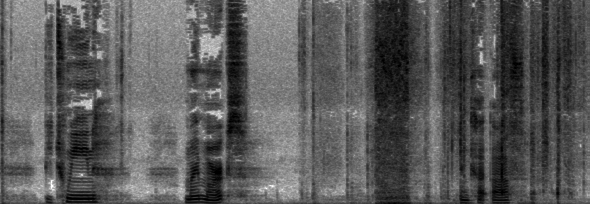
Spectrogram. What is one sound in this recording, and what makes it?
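A paper trimmer blade slides and slices through card.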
